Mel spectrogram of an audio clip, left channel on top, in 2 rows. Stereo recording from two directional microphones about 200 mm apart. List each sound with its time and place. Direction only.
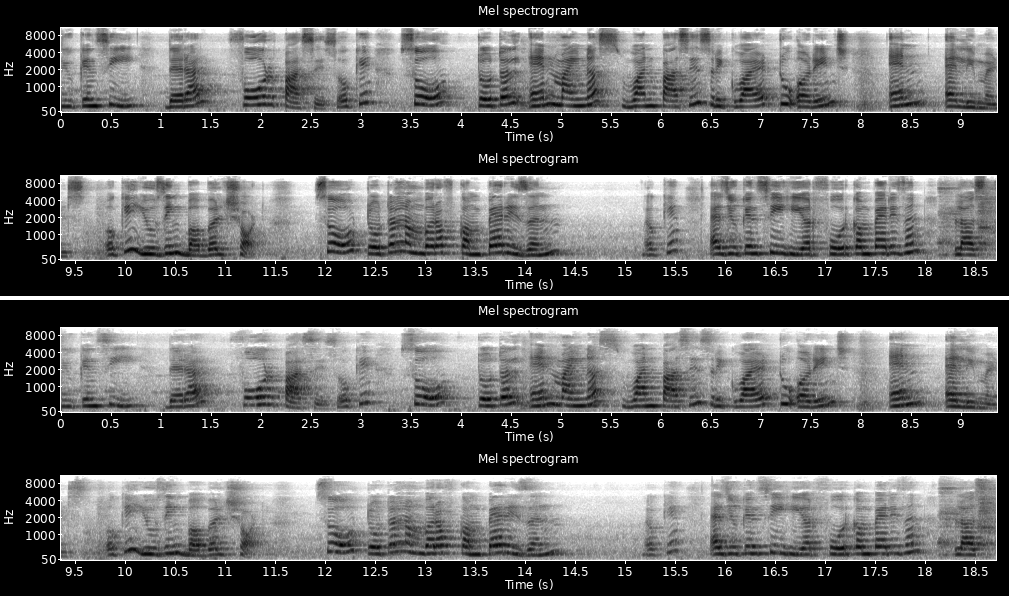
0.0 s a woman's voice: 40° left (ahead or behind)
15.2 s a woman's voice: 45° left (ahead or behind)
